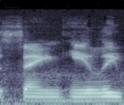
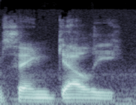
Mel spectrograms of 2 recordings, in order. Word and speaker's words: Sangheili: Like, I'm not gonna lie, I have been pronouncing the Sangheili with a hard G before, so yeah, I used to call him Sangeli. No, it's Sangheili.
